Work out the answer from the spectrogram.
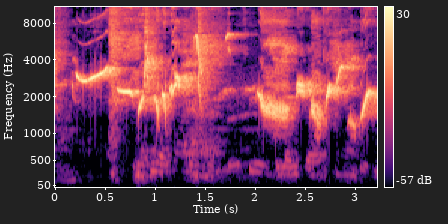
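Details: Contest-winning white-rumped shama delivering loud, rich whistled song: slurred rising and falling phrases, quick warbles and bright, ringing notes in close succession.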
